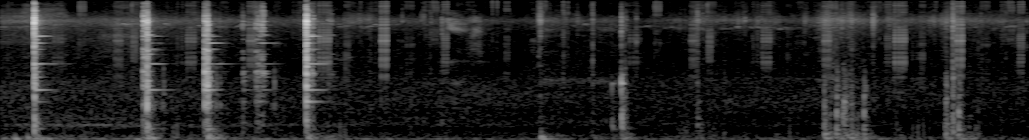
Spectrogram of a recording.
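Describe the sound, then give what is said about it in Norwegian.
A stone strikes window latches in four sharp, bright metallic clacks at an uneven pace, then a couple of softer knocks and a brief scraping rattle. No one speaks. “Så jeg fortsatte å ta opp lyden mens jeg slo haspene på vinduet av med en stein.”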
